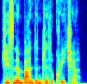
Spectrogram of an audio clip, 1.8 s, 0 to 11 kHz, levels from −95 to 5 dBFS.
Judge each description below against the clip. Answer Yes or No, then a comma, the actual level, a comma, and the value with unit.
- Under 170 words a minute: No, fast, 205 wpm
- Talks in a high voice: Yes, high, 210 Hz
